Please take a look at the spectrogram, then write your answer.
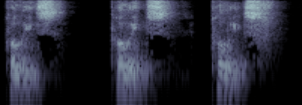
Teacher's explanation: if you know about sound schwa, that first syllable with O becomes unstressed. So it's not po, it's p.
